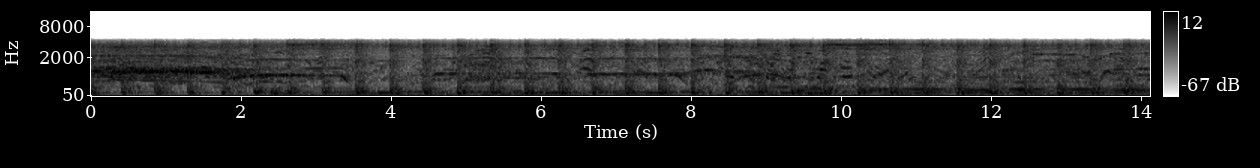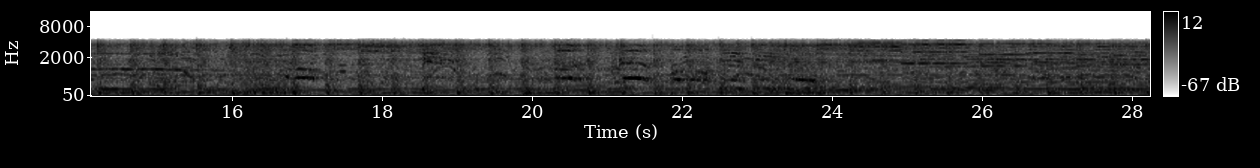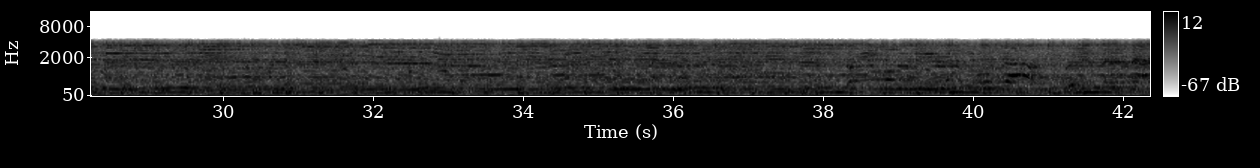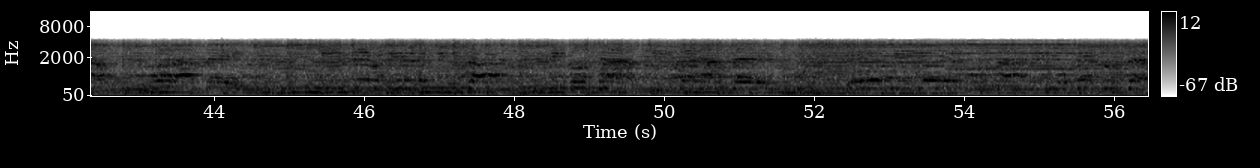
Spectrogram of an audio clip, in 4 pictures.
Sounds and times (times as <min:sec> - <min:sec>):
Rock and roll: 0:00.0 - 0:56.4.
